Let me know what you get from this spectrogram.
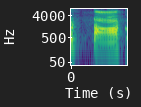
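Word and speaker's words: talk: तो याद रखना जब भी ए के बाद एल आए और एल के बाद के आ जाए तो यहां एल आपका साइलेंट रहता है।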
